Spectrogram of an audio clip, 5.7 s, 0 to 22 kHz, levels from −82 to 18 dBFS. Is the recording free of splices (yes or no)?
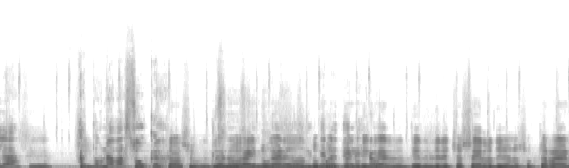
yes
